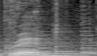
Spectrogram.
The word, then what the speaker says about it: bread: Z in the spelling but not in the pronunciation. A as in bread.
